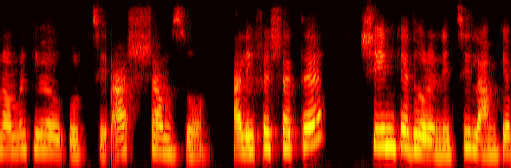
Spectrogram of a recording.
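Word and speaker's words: الشمس: এখানে একটু খেয়াল করেন এখানে কিন্তু উচ্চারণ আমরা কিভাবে করছি আশশামসু আলিফের সাথেশিমকে ধরে নিচ্ছি লামকে বাদ দিচ্ছি আশশামসু আবার এখানে হচ্ছে আস সদরু মানেযে চেস্ট চেস্ট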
